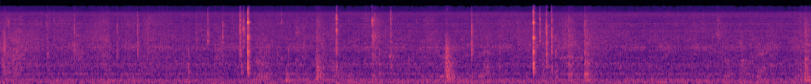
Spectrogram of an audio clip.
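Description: A steady low hum with a few light, sharp clicks scattered through it.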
